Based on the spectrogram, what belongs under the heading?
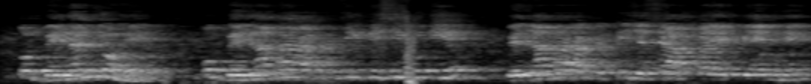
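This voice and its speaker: High-voiced man teaching a class. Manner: asks the class questions and answers them himself. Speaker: math teacher. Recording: echoey room, noisy, from far off.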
